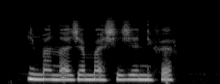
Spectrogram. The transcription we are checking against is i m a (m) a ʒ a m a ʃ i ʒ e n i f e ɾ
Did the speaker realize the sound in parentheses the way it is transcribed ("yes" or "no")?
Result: no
